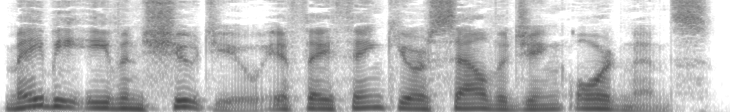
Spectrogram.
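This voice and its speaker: A man's voice: mid-range voice, very animated, unhurried, no echo. Guy doing a worried fisherman buddy, pleading, dry recording. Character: anxious, cautious fisherman deckhand.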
